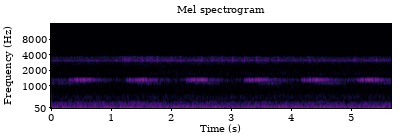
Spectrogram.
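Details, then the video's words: Cricket chirping slowed to quarter speed: drawn-out, lowered tonal pulses with a fainter higher overtone, repeating roughly once a second, six in all, over a steady low rumble. "Cricket Chirping 1/4 speed"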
